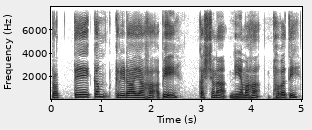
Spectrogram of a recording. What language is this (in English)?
Sanskrit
